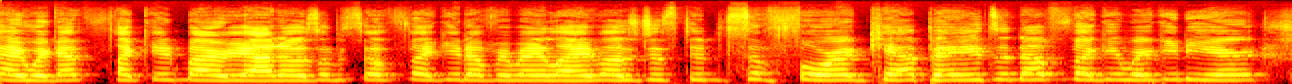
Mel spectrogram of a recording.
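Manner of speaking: high, tearful, sobbing, overwhelmed crying outburst. Retelling crying alone in the car after a shift: retelling own crying. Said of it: "I'm, like, crying".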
